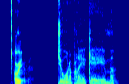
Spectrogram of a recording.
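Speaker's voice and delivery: low, hushed, quiet villain voice. After an apology, trying a Jigsaw impression. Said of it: "did not sound like Jigsaw at all".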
